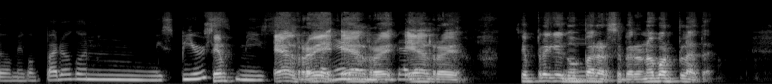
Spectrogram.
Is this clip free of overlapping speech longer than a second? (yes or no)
no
